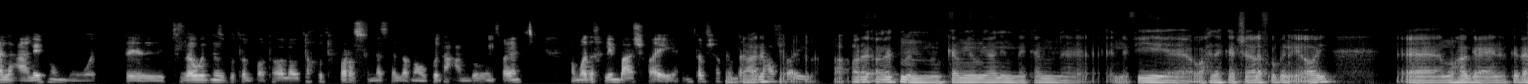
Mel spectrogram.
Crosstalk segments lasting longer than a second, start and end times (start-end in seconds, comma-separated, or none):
none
